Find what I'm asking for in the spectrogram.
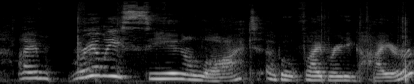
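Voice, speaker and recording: Here a woman speaks at a fairly high pitch. Her voice makes very wide pitch swings. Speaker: tarot reader. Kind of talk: live-stream tarot reading chat. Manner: casual, hesitant with fillers.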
